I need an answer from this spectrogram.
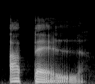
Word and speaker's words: appelle: and then you get a double consonant, and well, they are the same, then it does change the pronunciation of E. You tend to pronounce it like really open. That's the reason why you pronounce it appel, okay?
